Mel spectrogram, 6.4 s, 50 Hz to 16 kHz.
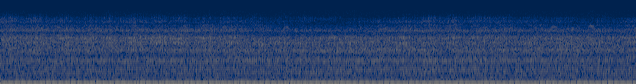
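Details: Oliver 1550 diesel tractor working a John Deere BW disk after whatever was in the fuel system cleared out; a smooth, constant low rumble with even firing and no stumbles or rattles. Normal diesel running under load.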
